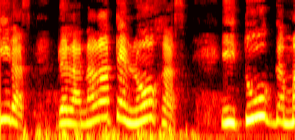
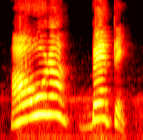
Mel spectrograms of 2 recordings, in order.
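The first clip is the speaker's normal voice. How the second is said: louder, slow, a touch higher: "Ahora vete"; angry dismissal; 4 semitones higher, 6 dB louder than usual. Retold or imitated. The frightened governor Félix orders Pablo out, curtly. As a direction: throw him out of the room.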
